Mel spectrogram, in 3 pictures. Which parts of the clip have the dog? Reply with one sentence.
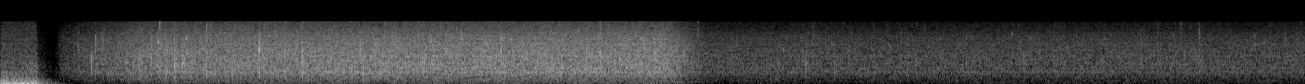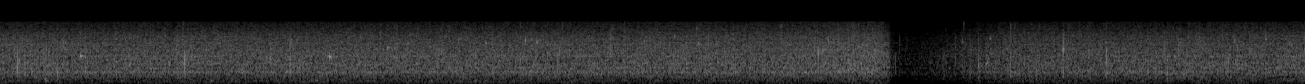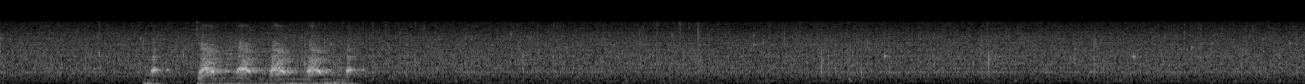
You can hear the dog from 27.5 to 29.6 s.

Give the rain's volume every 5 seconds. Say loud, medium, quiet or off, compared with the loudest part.
loud, loud, quiet, quiet, quiet, quiet, quiet, quiet.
